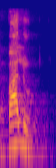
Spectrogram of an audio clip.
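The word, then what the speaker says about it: belut: দেয় সেটাকে বলা হয় বালুট অথবা একটা খাবার আপনি পলিথিন দিয়ে মরাইলেন ওটাকে বলা যেতে পারে বালুট আরেকটা আছে বালুট বি এল ইউ টি হবে উচ্চারণটা হবে বেলুট বেলুট মানে কিন্তু আবার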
